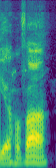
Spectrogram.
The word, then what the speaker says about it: Yehovah: So I think if we go with the Jewish pronunciation of letters currently, where the Vav is a V sound, then it would be Yehovah.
